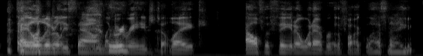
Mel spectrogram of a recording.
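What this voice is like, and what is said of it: Raspy, husky party-worn voice. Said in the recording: “With your sexy voice ... there is nothing sexy about dumb bitch party voice ... party girl voice”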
